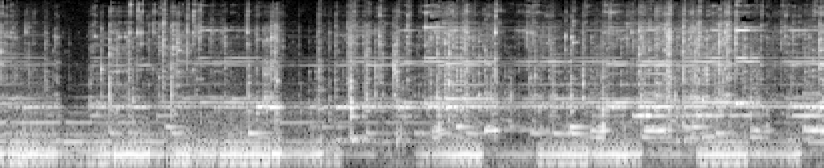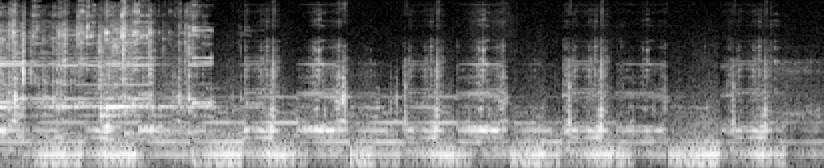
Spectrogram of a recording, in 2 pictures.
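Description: An electronic music loop playing through a Chase Bliss MOOD granular micro-looper pedal, with steady pitched tones over a pulse of about two beats a second. It thins out in the second half and cuts off near the end as the loop is stopped.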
